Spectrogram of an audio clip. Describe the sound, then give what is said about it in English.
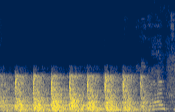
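A rapid, steady series of about eight firm knocks on a door, fairly loud, as election officials accompanied by armed soldiers go door to door searching for voters in a wartime referendum, fading into a brief murmur of a voice at the end. “Election officials, accompanied by armed soldiers, go traipsing up flights of stairs, knocking on doors, searching for voters.”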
